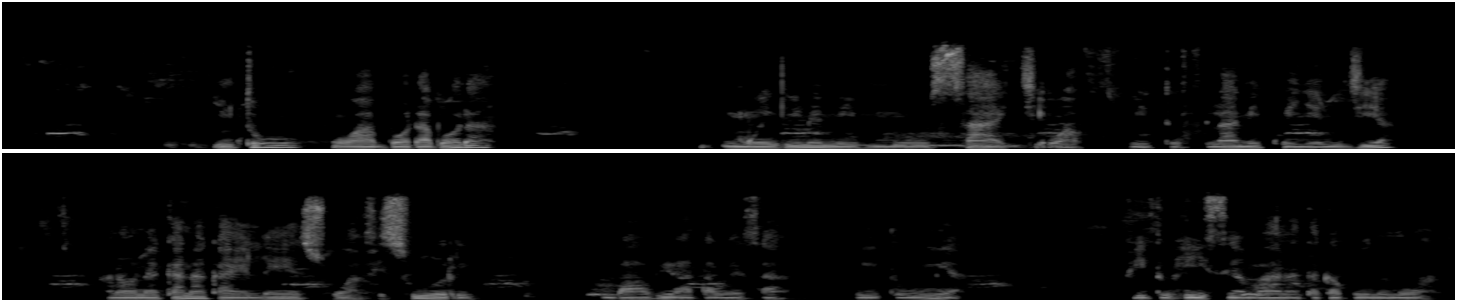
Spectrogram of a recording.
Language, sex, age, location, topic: Swahili, male, 18-24, Nakuru, health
